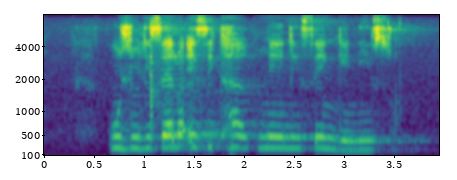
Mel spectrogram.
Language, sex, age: South Ndebele, female, 18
